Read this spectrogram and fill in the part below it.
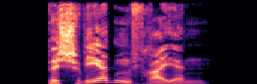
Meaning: inflection of beschwerdenfrei: 1. strong genitive masculine/neuter singular 2. weak/mixed genitive/dative all-gender singular 3. strong/weak/mixed accusative masculine singular 4. strong dative plural
- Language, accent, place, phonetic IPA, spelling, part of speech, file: German, Germany, Berlin, [bəˈʃveːɐ̯dn̩ˌfʁaɪ̯ən], beschwerdenfreien, adjective, De-beschwerdenfreien.ogg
